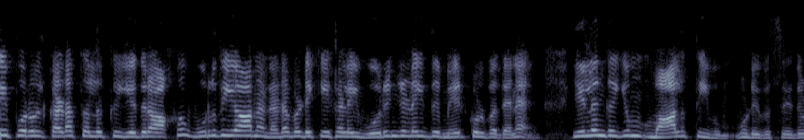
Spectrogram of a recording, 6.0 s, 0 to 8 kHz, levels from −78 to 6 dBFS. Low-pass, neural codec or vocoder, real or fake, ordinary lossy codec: 7.2 kHz; none; real; Opus, 16 kbps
